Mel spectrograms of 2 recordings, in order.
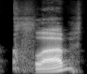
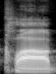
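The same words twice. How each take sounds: First: The vowel is a relaxed schwa, like 'cup'. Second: The vowel is open, close to 'cop'. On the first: The speaker calls it right. "It's going to be more club. That's the ideal sound we want. More of a schwa" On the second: The speaker calls it wrong. "So it's not club"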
